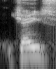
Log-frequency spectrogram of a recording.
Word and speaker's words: Jeyes: I had to buy last week some Jay's fluid because we have a rat. Now, Jay's fluid is spelled Jeyes.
